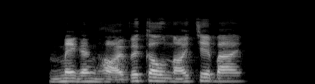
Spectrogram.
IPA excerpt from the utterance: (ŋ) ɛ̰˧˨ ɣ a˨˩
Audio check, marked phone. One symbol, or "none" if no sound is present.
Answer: m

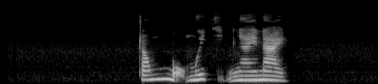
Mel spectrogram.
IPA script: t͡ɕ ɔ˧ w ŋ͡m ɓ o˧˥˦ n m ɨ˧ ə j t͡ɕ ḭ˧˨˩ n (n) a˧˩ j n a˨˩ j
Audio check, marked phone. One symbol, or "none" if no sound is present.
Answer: ŋ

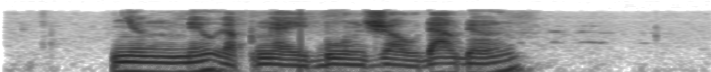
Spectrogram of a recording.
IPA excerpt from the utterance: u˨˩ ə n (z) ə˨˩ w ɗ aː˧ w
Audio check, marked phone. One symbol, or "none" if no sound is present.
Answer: z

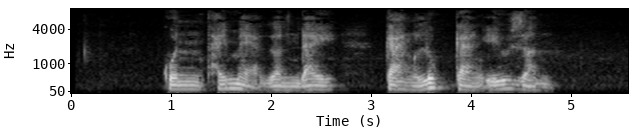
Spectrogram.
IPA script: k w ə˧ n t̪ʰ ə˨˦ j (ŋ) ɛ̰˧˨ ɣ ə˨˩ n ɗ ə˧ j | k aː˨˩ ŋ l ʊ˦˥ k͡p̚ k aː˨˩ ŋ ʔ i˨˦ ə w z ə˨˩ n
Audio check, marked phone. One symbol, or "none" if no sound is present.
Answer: m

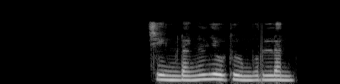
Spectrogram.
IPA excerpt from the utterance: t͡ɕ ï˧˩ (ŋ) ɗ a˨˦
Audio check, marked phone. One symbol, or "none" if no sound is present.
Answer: ŋ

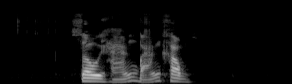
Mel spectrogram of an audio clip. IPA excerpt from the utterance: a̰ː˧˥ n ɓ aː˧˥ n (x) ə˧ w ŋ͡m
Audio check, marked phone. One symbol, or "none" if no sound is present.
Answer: x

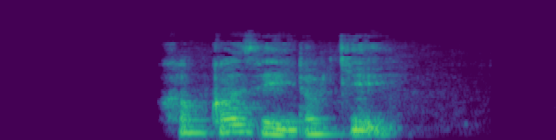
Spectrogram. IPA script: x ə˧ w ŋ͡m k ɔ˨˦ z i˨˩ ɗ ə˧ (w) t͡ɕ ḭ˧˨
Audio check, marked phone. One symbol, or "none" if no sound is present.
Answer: w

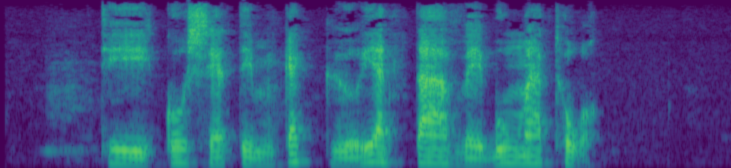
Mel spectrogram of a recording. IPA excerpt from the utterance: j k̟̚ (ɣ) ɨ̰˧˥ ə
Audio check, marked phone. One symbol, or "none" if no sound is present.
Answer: ɣ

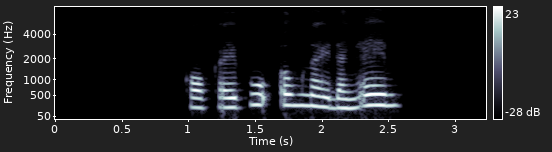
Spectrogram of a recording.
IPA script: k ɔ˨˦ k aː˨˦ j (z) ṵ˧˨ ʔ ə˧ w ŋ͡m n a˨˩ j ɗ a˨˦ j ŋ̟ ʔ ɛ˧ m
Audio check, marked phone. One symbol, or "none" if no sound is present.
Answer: v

